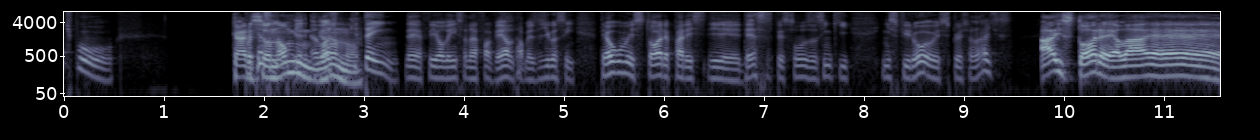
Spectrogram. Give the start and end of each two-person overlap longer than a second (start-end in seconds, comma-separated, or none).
1.8-3.0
